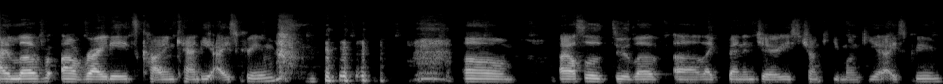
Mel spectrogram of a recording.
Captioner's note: laughs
